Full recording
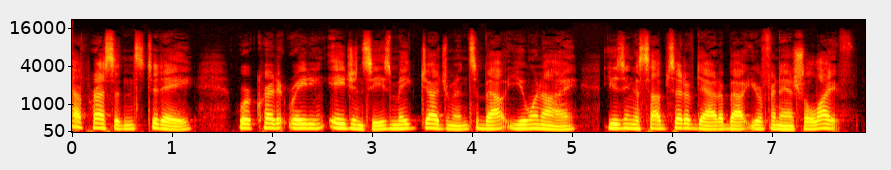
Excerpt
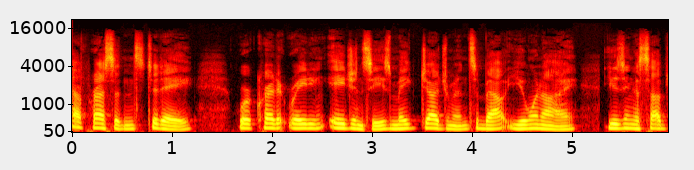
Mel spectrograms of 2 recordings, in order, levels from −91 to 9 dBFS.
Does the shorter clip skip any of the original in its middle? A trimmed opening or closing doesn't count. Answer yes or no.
no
